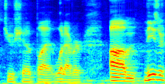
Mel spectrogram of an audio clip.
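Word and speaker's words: Juxia: here of jua um or juia however you want to pronounce it I believe it is actually pronounce jua but whatever um these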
